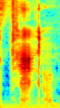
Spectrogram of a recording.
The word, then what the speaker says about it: chyme: what we call chyme spelled with a y i think there are a couple places later where it is misspelled as chime but it's kind and then the third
